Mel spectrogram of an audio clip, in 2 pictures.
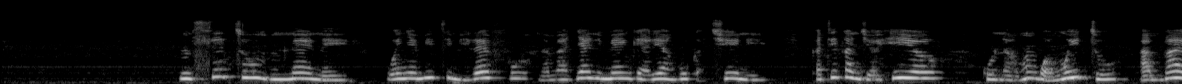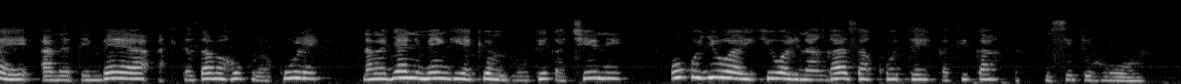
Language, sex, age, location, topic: Swahili, female, 36-49, Dar es Salaam, agriculture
